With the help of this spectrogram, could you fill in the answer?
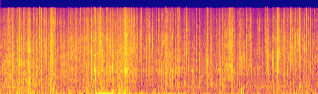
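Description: Thin pink tissue paper wrapped around a small rectangular boxed item is crinkled by fingertips with short natural nails as it is unfolded. The result is continuous dense crumpling and crinkling with bright, papery rustles and frequent small crackles, swelling louder around two seconds in.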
